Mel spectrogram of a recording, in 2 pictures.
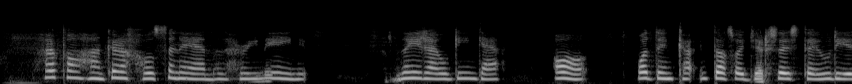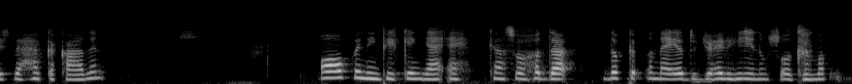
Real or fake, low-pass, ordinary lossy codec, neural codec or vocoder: fake; none; none; codec, 16 kHz, 0.5 kbps, X-Codec, HuBERT features, trained on LibriSpeech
